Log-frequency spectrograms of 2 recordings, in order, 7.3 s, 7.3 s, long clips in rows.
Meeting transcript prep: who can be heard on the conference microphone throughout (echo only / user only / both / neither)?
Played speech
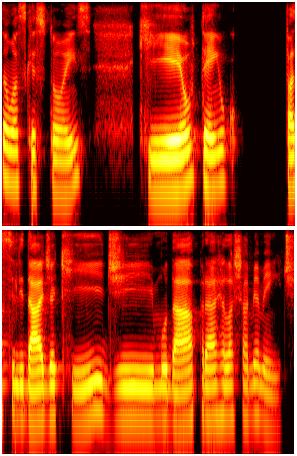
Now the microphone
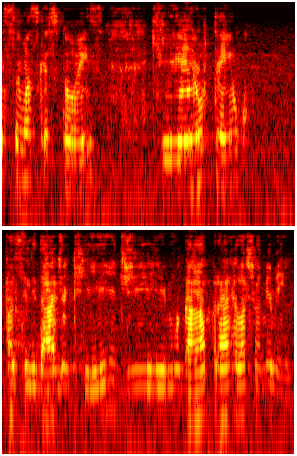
echo only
